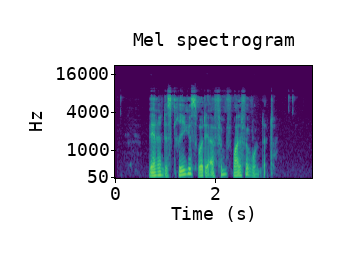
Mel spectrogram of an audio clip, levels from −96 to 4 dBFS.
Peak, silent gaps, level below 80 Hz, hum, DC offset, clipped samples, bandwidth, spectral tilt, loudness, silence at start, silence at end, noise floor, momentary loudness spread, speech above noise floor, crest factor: -4 dBFS; none; -58 dBFS; none; under 0.1%; under 0.1%; 10 kHz; -5 dB/octave; -23 LUFS; 0.7 s; 0.8 s; -66 dBFS; 18 LU; 43 dB; 20 dB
